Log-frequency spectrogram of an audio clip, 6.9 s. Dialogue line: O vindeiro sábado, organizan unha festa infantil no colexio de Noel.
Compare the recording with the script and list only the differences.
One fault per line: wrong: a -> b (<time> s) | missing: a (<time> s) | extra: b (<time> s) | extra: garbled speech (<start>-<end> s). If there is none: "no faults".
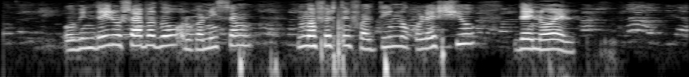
no faults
